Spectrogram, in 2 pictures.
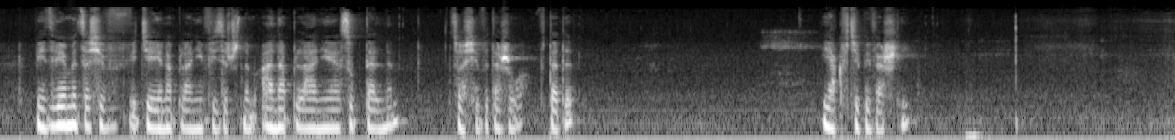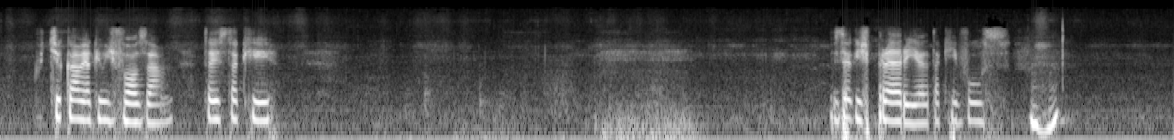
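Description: A woman talks calmly over an online call, heard through a headset microphone.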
